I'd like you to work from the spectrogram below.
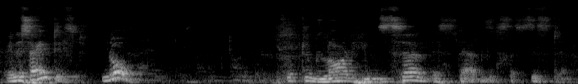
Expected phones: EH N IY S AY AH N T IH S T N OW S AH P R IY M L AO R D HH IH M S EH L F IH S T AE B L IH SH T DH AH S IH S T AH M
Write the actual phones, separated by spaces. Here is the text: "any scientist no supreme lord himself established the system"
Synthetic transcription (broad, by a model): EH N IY S AY AH N T IH S T N OW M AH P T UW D L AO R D HH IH M S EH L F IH S T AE B L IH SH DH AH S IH S T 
